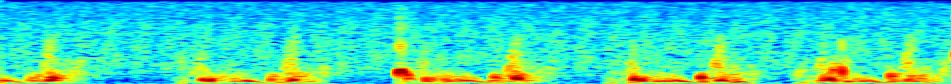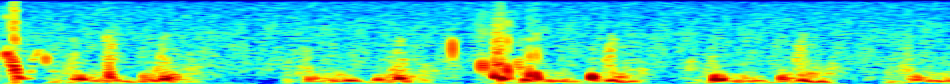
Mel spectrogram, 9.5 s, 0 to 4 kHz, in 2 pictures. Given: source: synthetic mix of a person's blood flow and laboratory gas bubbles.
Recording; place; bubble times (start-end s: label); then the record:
Doppler ultrasound of blood flow; precordium
1.97-2.08 s: bubbles
4.14-4.25 s: bubbles
4.73-5.02 s: bubbles
5.25-5.36 s: bubbles
6.97-7.05 s: bubbles
7.11-7.48 s: bubbles
From the record:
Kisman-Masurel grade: 123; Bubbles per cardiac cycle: 1 to 2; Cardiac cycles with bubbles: 10 to 50%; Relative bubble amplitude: loud (0.450 to 0.775); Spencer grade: 2 (many but less than half of the cardiac periods contain bubble signals, singularly or in groups); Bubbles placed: only in the low amplitude regions of the cardiac cycle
